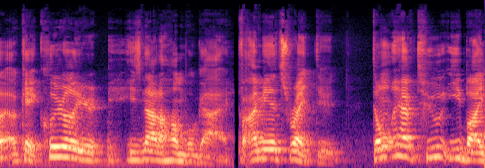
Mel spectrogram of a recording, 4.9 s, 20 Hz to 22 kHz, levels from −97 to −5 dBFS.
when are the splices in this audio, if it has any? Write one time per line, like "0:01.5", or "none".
0:02.4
